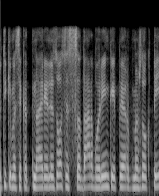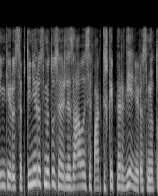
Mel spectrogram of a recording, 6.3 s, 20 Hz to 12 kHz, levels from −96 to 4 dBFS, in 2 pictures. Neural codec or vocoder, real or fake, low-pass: codec, 16 kHz, 4 kbps, FunCodec, trained on Chinese and English, 50 frames a second; fake; 7.2 kHz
